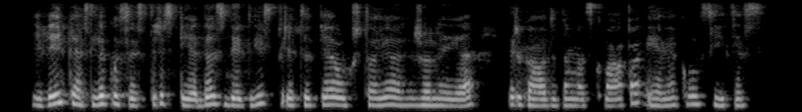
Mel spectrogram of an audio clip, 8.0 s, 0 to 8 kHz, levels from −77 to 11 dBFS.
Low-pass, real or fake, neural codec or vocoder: 7.2 kHz; fake; codec, 32 kHz, 1.9 kbps, SNAC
